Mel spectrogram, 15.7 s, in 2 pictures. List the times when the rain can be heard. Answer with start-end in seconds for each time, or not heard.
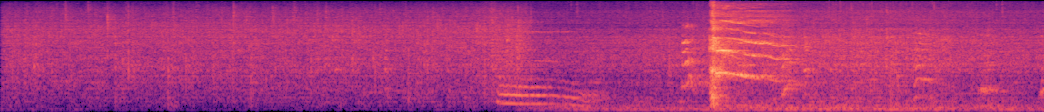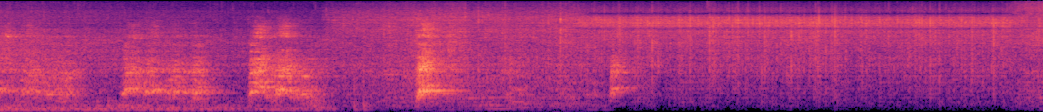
0.0-15.6.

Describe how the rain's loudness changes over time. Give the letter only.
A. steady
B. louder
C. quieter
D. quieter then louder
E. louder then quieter
E.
